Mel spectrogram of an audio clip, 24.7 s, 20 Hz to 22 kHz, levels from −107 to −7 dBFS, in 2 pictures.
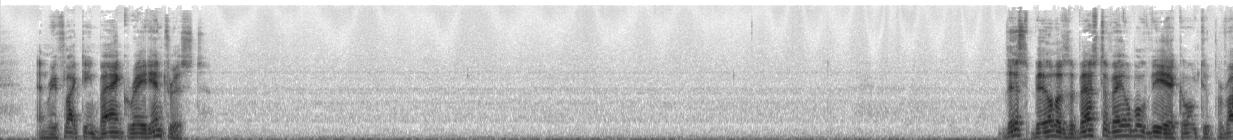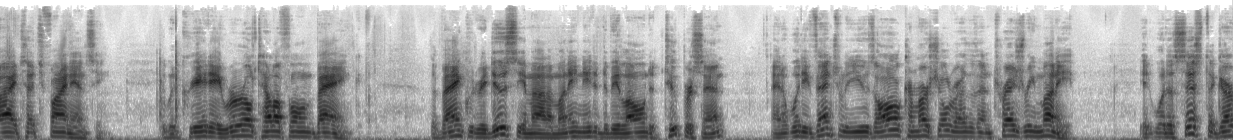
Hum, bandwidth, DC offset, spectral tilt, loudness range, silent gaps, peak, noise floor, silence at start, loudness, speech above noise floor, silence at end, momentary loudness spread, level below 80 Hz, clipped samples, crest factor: none; 18 kHz; under 0.1%; -4.5 dB/octave; 5 LU; none; -6 dBFS; -55 dBFS; 0.1 s; -24 LUFS; 30 dB; 0 s; 13 LU; -50 dBFS; under 0.1%; 20 dB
